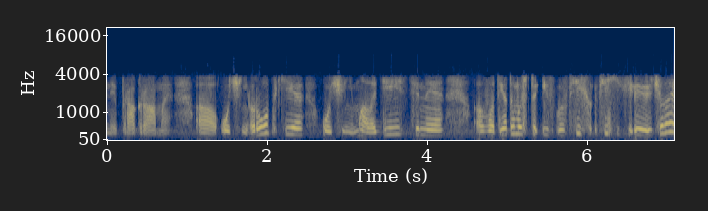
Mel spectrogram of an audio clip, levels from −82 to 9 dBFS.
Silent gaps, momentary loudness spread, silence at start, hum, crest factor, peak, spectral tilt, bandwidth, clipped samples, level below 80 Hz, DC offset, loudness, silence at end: none; 8 LU; 0 s; none; 16 dB; -6 dBFS; -5.5 dB/octave; 4.3 kHz; under 0.1%; -66 dBFS; under 0.1%; -21 LUFS; 0 s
